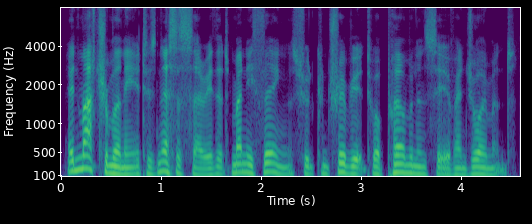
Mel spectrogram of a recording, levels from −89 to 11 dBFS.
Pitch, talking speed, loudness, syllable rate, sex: 130 Hz, 195 wpm, -20 LUFS, 6.7 syllables/s, male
